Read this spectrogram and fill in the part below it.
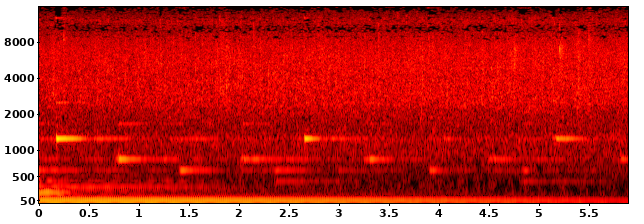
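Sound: rain falling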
